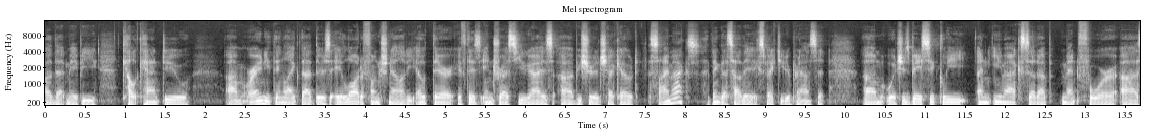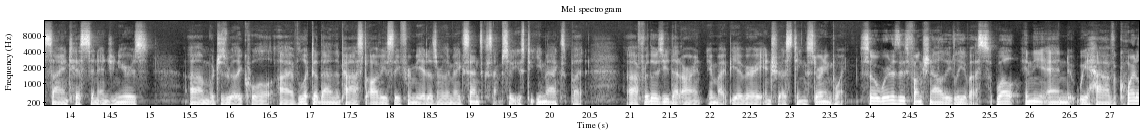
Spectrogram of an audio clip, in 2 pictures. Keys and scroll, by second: 4.5 ctrl+n, 4.8 ctrl+n, 5.0 ctrl+n, 5.5 ctrl+l, 5.9 ctrl+n, 6.6 ctrl+l, 7.2 ctrl+f, 7.4 ctrl+f, 8.7 ctrl+p, 8.7-9.1 ctrl+f, 15.3 ctrl+a, 15.7 ctrl+n, 15.9 ctrl+n, 16.3 ctrl+n, 16.7 ctrl+p, 16.9 ctrl+n, 17.2 ctrl+p, 17.4 ctrl+p, 18.7 ctrl+n, 20.1 ctrl+f, 20.3 ctrl+f, 20.5 ctrl+f, 20.7 ctrl+f, 21.1 ctrl+f.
